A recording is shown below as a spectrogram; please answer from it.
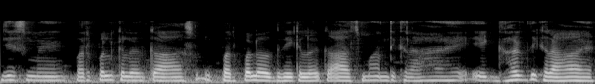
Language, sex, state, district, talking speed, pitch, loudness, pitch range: Hindi, female, Uttar Pradesh, Etah, 200 wpm, 180 Hz, -17 LUFS, 175-190 Hz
